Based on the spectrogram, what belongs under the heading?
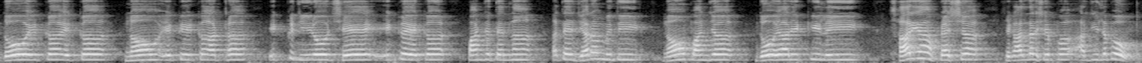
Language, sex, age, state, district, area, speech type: Punjabi, male, 60+, Punjab, Barnala, rural, read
